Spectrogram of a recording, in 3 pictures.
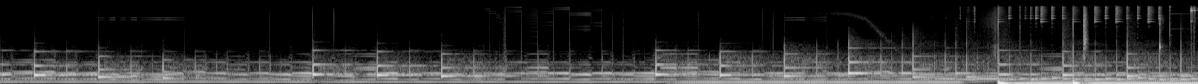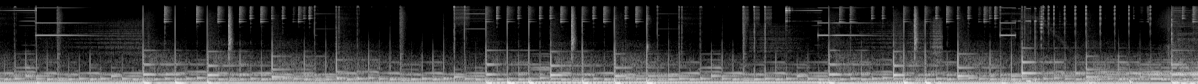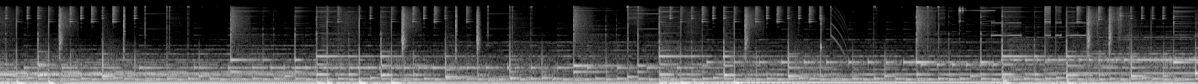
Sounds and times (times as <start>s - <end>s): Music: 0.0s - 35.9s.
